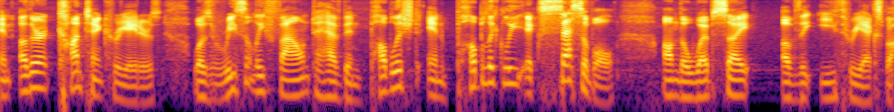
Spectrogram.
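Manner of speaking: normal talking voice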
